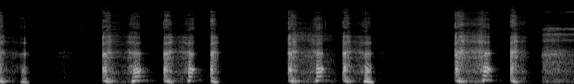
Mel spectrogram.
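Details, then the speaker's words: Imitated dry cough: repeated short, harsh, throaty bursts with no mucus rattle, mimicking a podcaster's all-night dry cough. "like that's exactly what it sounds like because it's a dry cough so it's it's like when I but it's so it's that's the most annoying kind of cough"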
